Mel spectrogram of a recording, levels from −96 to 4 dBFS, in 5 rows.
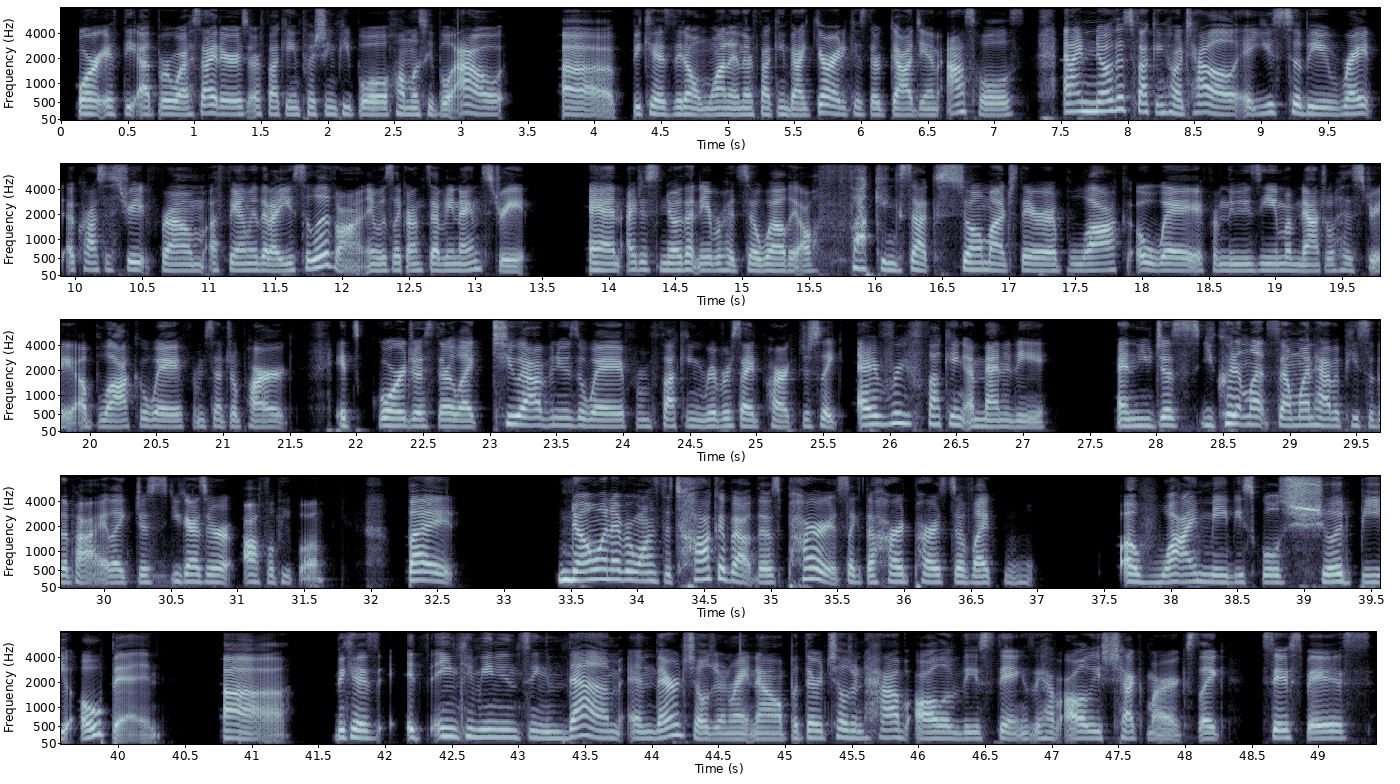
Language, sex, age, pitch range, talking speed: English, female, 10-29, 175-195 Hz, 210 wpm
